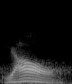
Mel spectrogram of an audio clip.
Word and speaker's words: y'all: Bien mal pronunciado, pero así se pronuncia aquí en Texas.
